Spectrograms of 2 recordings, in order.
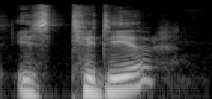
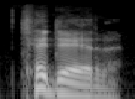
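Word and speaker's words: Tudur: So I notice you're pronouncing it Tudor. We English pronounce it Tudor, but the proper pronunciation you're saying is Tidir. – Tidir.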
